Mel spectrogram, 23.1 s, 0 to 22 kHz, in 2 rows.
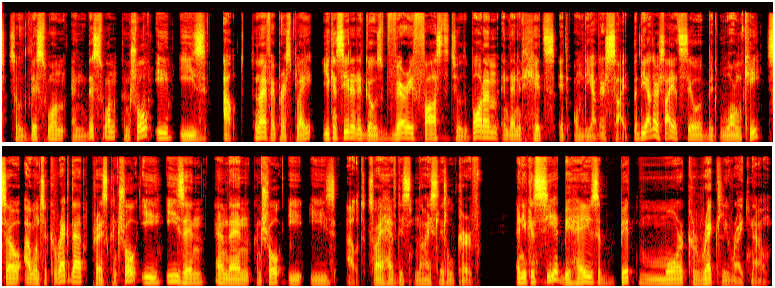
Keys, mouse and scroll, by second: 0.9 shift+right click, 1.9 ctrl+e, 4.3 alt+a, 9.0-10.0 scroll down 5, 9.3 middle click, 10.5 right click, 11.4 shift+right click, 12.5 ctrl+e, 14.4 right click, 14.8 shift+right click, 15.4 ctrl+e, 18.7 shift+middle click.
